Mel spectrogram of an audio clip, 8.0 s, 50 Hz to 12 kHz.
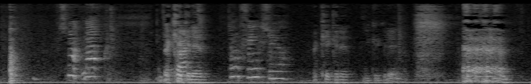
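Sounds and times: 
low hum: 0.0s - 7.9s
speech: 1.0s - 1.8s, 2.4s - 7.8s
person sniffing: 6.2s - 6.8s.

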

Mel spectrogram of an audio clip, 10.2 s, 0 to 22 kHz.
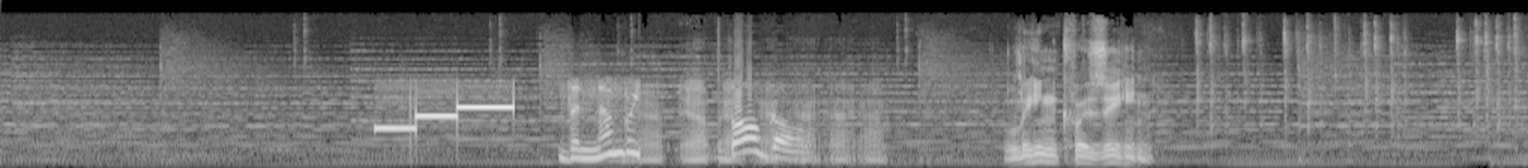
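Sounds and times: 
landline telephone keypad tones being dialed: 2.5s - 3.4s
speech: 3.7s - 6.1s, 6.7s - 7.8s.

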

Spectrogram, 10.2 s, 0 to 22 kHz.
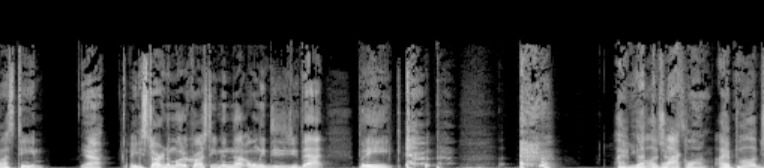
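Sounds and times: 
speech: 0.0s - 6.0s, 6.9s - 7.4s, 8.2s - 10.1s
harsh raspy coughing fit: 5.3s - 7.6s.

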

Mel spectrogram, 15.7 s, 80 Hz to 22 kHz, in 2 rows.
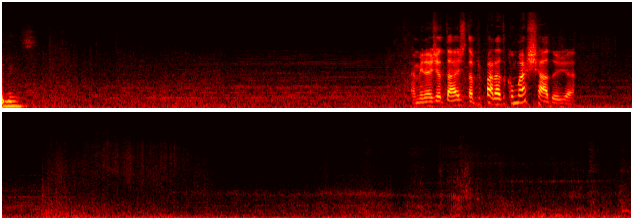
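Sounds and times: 
speech: 0.0s - 0.4s, 5.1s - 7.3s
tiger or lion roaring: 12.9s - 15.7s.

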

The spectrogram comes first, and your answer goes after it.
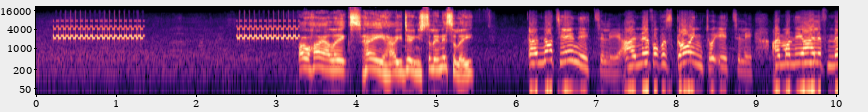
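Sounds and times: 
faint hum: 0.0s - 10.0s
mobile phone ringing: 0.2s - 1.4s, 2.5s - 3.6s
speech: 3.3s - 5.6s, 6.2s - 10.0s.

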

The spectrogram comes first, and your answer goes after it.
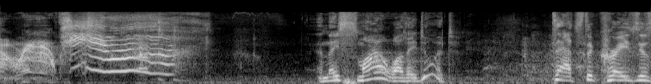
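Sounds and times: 
cat meowing: 0.0s - 1.8s
speech: 0.6s - 0.9s, 3.2s - 4.6s, 5.5s - 6.5s
laughter: 4.8s - 6.5s.

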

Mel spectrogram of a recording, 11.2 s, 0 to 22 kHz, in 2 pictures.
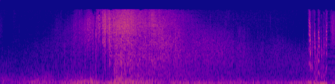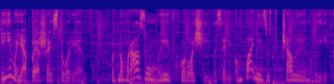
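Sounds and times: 
crackling debris: 0.0s - 5.6s
firecracker explosion: 0.0s - 5.6s
speech: 5.6s - 11.1s.

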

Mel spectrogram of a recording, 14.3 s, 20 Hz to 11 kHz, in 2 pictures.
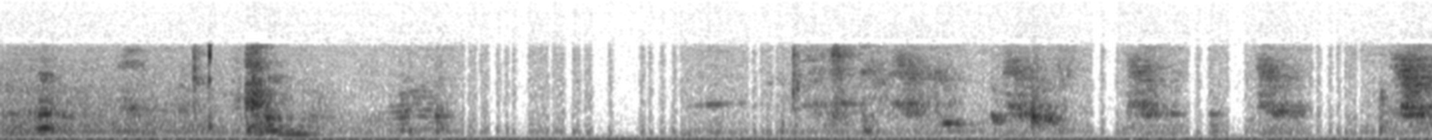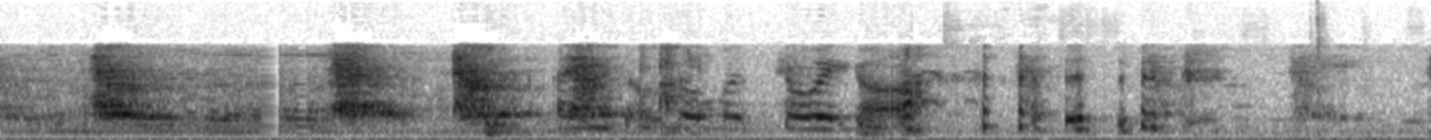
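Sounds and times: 
laughter: 0.0s - 0.5s, 4.0s - 5.4s, 7.0s - 14.2s
voices: 0.0s - 14.2s
dog barking heard over a phone line: 4.0s - 8.2s, 8.8s - 10.7s, 12.9s - 14.2s.

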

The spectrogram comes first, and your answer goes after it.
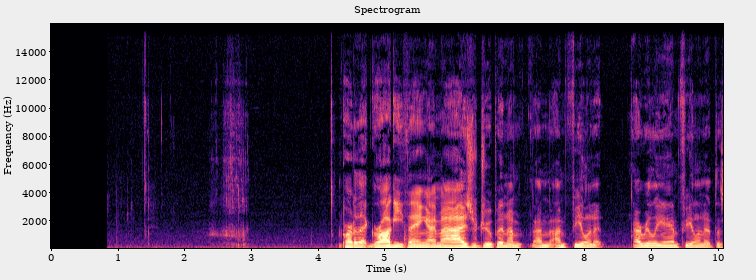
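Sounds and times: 
quick sips from a drink: 1.0s - 3.1s
speech: 4.4s - 10.0s.

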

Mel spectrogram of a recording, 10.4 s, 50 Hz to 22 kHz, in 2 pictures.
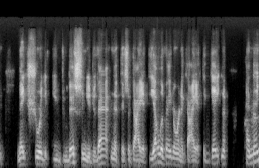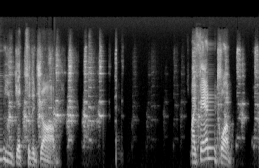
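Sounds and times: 
speech: 0.0s - 7.0s, 9.0s - 10.3s
wild Canada geese honking outdoors: 4.9s - 10.3s.

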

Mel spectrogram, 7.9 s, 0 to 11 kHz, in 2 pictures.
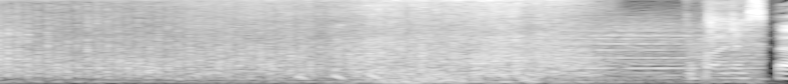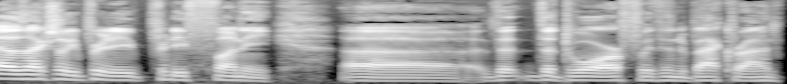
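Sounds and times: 
helicopter with engine wash and rotor chop passing overhead: 0.0s - 3.8s
speech: 3.8s - 7.8s.

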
